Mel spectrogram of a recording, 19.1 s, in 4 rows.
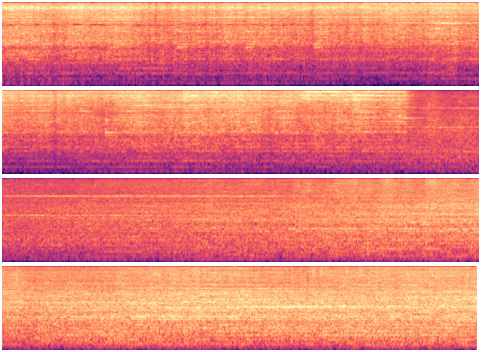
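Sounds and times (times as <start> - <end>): high-pitched wheel squeal: 0.0 - 13.6
rushing rail roar: 0.0 - 19.0.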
